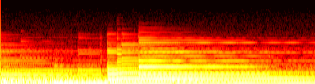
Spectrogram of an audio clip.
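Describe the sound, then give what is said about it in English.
Electric guitar played through a Chase Bliss Audio Dark World reverb pedal: sustained, loud chords with two fresh strums about a second in, each blooming into a long, wispy wash that keeps ringing throughout. No one speaks. “I don't know if it's warmth, but it's like this cool reverb pedal and like...”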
